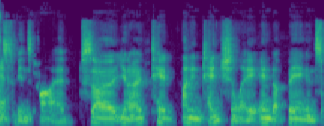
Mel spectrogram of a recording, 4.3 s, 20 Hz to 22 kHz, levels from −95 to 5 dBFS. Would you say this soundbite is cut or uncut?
cut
